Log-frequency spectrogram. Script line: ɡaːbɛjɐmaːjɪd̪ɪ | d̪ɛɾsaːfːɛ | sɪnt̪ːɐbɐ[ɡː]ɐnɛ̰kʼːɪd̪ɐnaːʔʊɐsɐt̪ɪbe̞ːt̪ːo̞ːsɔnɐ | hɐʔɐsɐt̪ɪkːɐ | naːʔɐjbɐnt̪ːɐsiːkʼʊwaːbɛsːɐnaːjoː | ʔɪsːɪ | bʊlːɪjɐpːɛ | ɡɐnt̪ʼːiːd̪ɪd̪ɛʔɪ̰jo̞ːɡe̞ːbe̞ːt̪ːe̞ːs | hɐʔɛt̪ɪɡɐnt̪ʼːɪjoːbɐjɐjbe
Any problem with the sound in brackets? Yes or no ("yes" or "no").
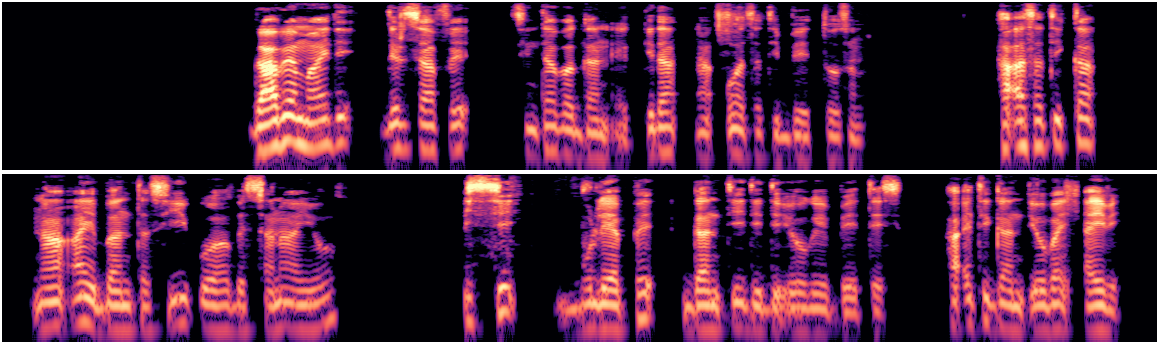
no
